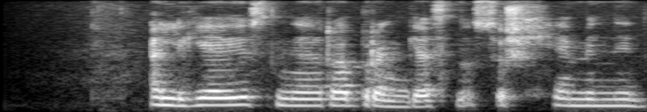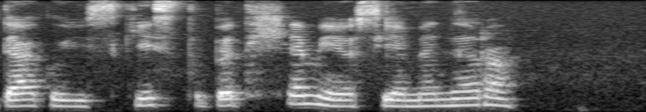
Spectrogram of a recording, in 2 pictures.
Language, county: Lithuanian, Utena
